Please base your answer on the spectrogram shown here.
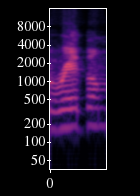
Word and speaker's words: Rithmm: So big thank you to Rhythm. If y'all hadn't tried them yet, go download the app. It's spelled RITHMM.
